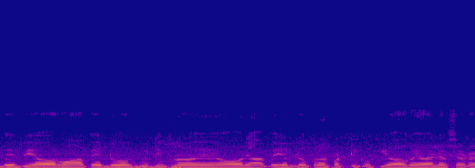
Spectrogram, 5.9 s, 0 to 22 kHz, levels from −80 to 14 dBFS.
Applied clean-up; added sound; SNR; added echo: none; none; none; none.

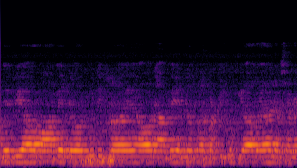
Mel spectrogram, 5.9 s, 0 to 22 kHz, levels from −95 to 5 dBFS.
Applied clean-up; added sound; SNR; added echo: none; none; none; reverberation time 0.7 s.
